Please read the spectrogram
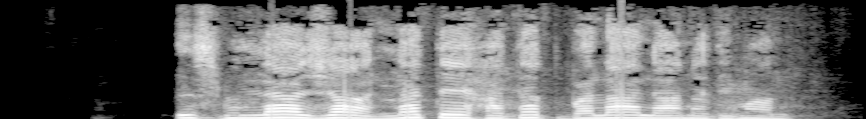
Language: Gawar-Bati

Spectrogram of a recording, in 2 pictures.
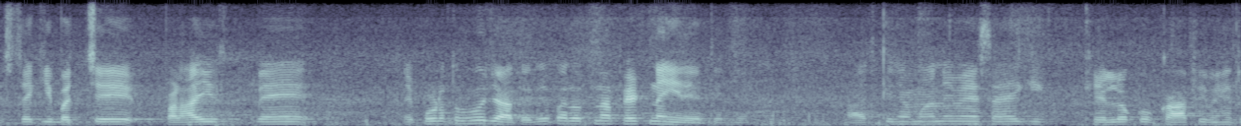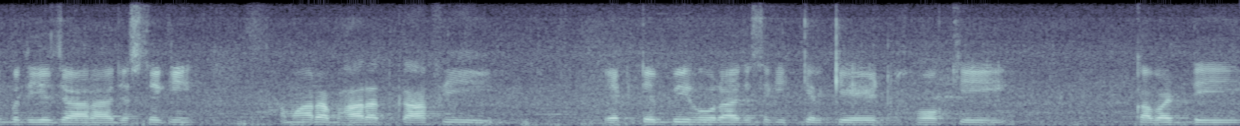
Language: Hindi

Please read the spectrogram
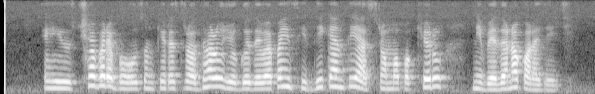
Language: Odia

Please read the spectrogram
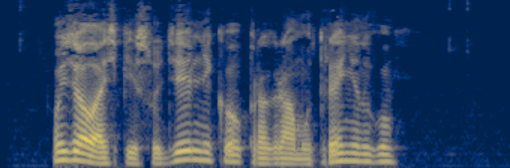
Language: Belarusian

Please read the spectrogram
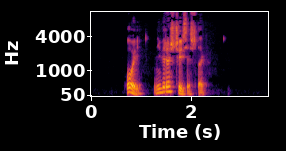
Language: Belarusian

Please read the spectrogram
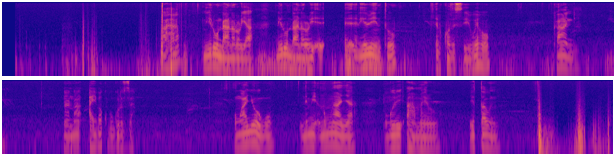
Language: Nyankole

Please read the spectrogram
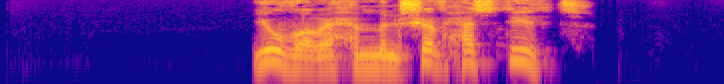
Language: Kabyle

